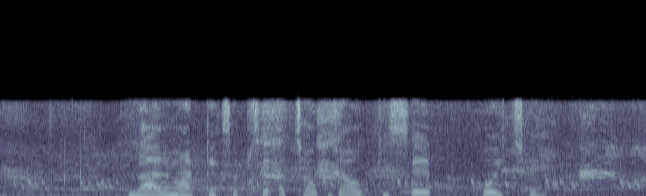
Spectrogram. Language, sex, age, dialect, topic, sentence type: Magahi, female, 18-24, Northeastern/Surjapuri, agriculture, question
